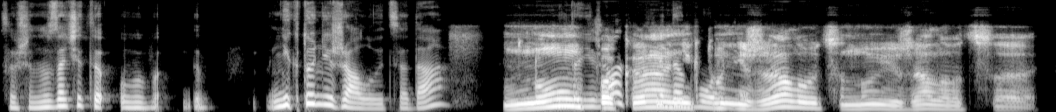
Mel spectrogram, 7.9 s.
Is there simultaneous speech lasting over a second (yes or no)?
yes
